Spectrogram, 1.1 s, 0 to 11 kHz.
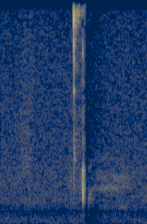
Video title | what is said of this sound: Join us LIVE with Dr Jiro Abe & Dr Yamazaki Fumiaki on 22nd Sunday 11AM IST | you can hear tapping sound one after the other. So because her mandibular jaw didn't become stable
